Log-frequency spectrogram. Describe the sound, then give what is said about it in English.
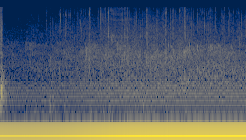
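An audience claps steadily for volunteers, a dense wash of many hands applauding together that swells slightly louder over a few seconds, with no voices standing out. “Give these volunteers a great round of applause, would you?”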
